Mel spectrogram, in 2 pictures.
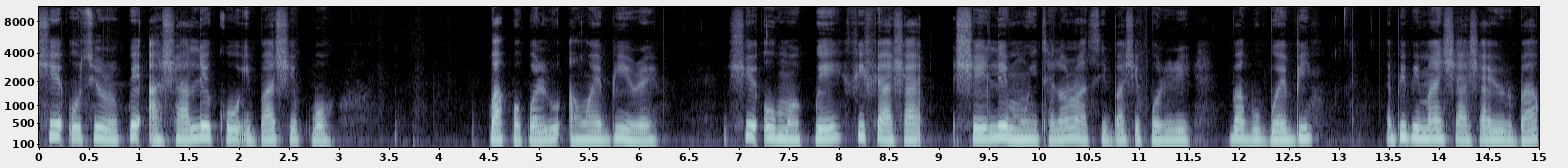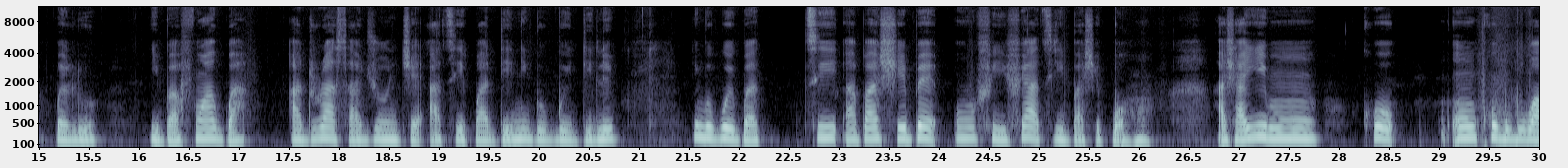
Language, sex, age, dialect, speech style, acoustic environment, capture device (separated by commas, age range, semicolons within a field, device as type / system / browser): Yoruba, female, 25-34, Nigeria - Lagos Yoruba, relaxed; focused, nature; silence, mobile / Linux / Chrome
